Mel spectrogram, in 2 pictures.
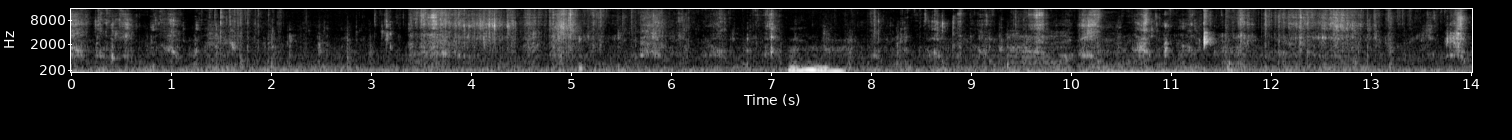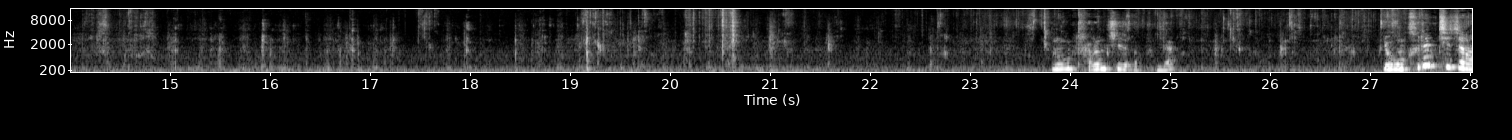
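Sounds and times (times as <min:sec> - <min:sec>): chewing crunchy fried food: 0:00.0 - 0:28.0.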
